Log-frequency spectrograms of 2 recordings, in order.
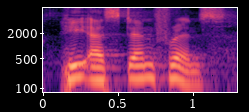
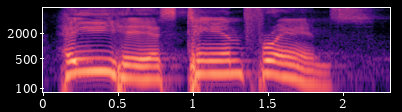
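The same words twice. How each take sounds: First: Said in the usual way. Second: Very slow, drawn-out Alabama drawl; Alabama accent. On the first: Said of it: "Another one". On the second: Shown as a demonstration. Comedian demonstrating Southern speech to audience, Alabama accent. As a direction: stretch every vowel, Southern Alabama style. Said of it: "a little bit of Alabama".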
